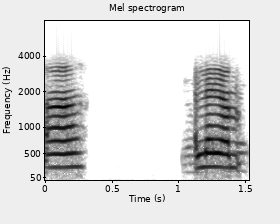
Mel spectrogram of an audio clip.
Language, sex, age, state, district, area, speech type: Malayalam, female, 18-30, Kerala, Kasaragod, rural, conversation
